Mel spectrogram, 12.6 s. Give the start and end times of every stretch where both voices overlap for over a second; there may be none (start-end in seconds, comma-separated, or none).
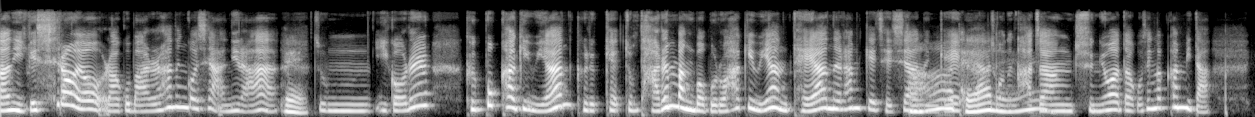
9.1-10.5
